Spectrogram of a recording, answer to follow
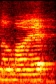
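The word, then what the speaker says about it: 名前: Namai. Namae. Yep. Name. Yeah, name. And this na gets pronounced another way as well, may.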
